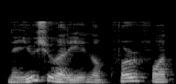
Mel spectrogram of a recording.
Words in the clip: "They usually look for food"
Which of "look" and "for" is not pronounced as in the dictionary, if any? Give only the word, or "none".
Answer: none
